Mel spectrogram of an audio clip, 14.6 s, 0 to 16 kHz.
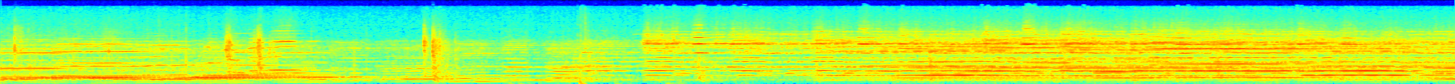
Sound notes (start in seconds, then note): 1.8 door clicks; 1.9 dramatic music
